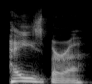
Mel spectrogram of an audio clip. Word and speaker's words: Happisburgh: Haysborough.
